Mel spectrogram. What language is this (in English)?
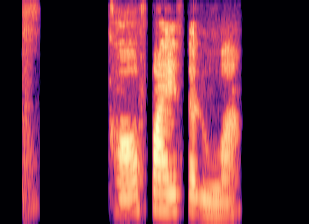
Thai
